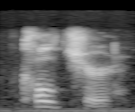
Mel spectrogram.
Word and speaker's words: culture: um next up is culture instead of call C culture call with an all sound it's C culture culture culture there you go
